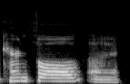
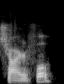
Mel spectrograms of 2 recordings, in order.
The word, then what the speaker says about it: Kernful: And in here, we got hi from Kernful, Christian there, making $250. It's pronounced Charnful. Charnful. Swedish is hard.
